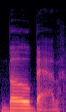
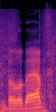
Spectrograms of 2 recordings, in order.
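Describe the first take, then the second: First: The first syllable is a plain 'bo' sound. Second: The first syllable is 'boa', like boa constrictor. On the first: "I don't say the A" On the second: "I would rather say bo boa, like a boa restrictor"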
